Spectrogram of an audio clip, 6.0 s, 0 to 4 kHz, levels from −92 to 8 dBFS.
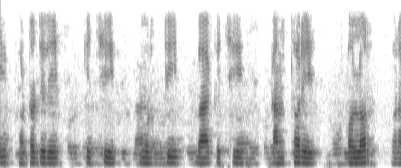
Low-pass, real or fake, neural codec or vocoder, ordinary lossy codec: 3.6 kHz; real; none; none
